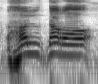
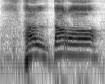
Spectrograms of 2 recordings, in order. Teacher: ہا لام زبر ہل، سینے سے ادا ہوا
